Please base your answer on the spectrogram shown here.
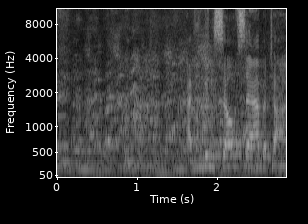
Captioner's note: audience laughs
